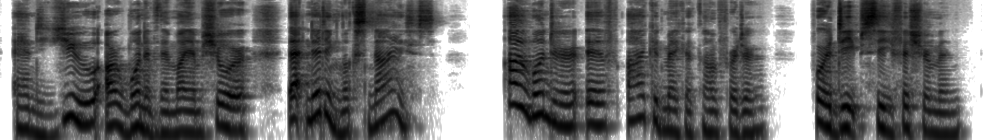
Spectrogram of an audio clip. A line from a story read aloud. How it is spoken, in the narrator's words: she sweetly said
